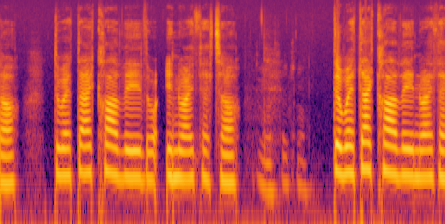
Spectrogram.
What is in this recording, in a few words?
"claddu", Welsh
